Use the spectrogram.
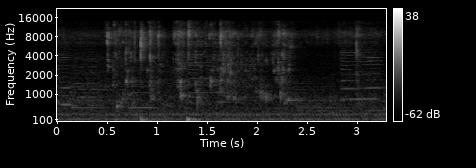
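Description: Water poured into a red wine and vinegar mixture, a close, irregular splashing and trickling pour that runs for a few seconds with no voices.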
